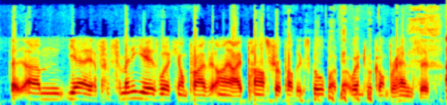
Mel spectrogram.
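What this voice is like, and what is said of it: Posh English accent. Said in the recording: “You sound posher than I imagined.”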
